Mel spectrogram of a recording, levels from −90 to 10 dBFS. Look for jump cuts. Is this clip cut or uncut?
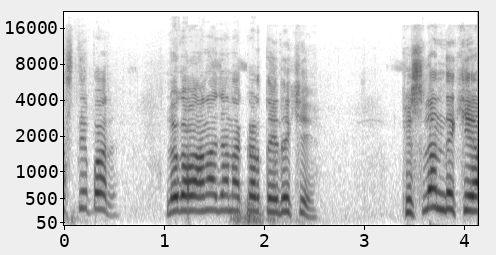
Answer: uncut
